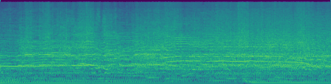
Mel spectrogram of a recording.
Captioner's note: crowd cheering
